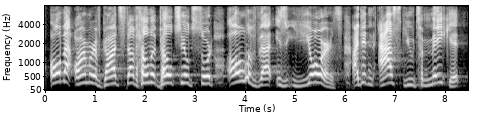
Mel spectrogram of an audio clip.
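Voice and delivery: loud, high preaching with slow emphatic endings; full-force sermon climax; fervent preaching. Acted. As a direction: preach it out to the congregation.

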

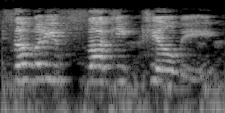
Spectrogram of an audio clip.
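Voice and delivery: hammed-up hangover agony; hungover groaning. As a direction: play a wretched, hungover drinker begging for relief. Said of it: "you're just sitting over here just like".

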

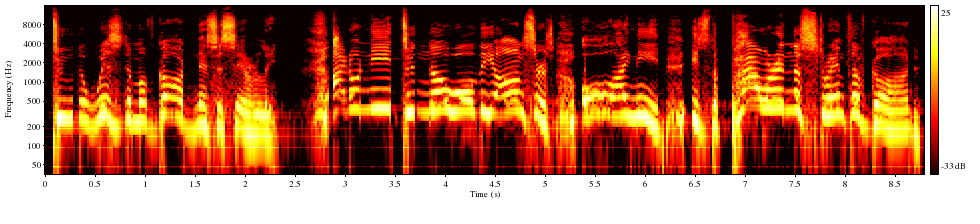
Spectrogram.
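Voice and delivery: high, ringing preacher's voice, building; fired-up preacher driving home the point; full-force preaching. Acted. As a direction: preach it out to the whole room.

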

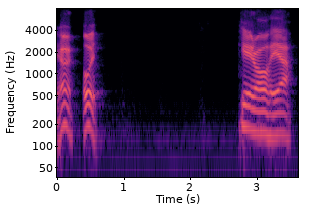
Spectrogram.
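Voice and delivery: Irish guard's shout slipping into Australian; botched Irish accent. Pretend. Drunk Irishman guarding whiskey barrels warns off intruders, botched Irish accent. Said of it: "That turned Australian".

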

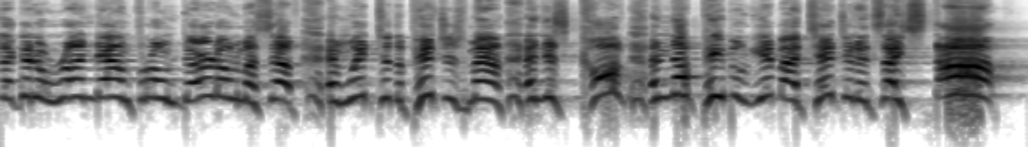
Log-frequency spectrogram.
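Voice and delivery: loud, high, building to a shouted stop; preaching shout. Retold or imitated. Preacher retelling the pastor's wish, shouting loud and high. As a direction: cry it out with rising force.

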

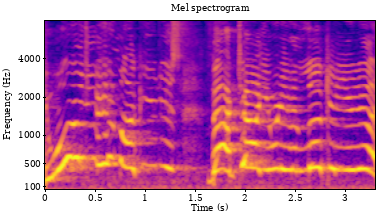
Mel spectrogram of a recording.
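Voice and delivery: very high-pitched mock scream; retold screaming. Strangers yelling at pastor over car, high mock scream. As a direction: shriek it like furious strangers. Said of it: "they're just screaming at me".

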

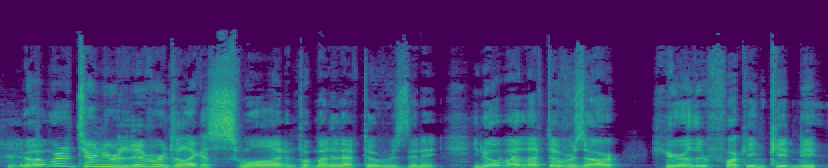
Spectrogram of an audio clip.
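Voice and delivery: fast, casual killer boast; calm psychopath. Acted. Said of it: "That's a good serial killer voice".

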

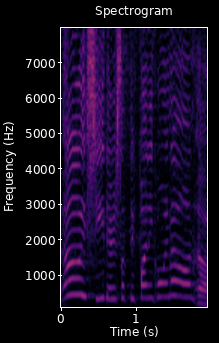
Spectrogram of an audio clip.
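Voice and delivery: high, sly knowing voice; mock the gossips with a high sneer; hammed-up suspicious onlooker; mock insinuating. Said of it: "some people looking at it like".

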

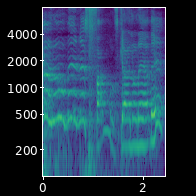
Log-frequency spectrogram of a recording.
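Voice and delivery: breezy imitation of a relaxed onlooker; sing-song pretend calm; mock carefree. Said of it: "sitting there going".

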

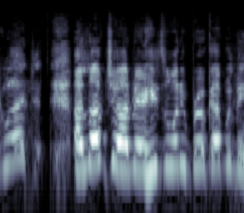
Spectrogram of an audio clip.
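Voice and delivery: high, loud, hammed-up dumped fan; hammed-up heartbroken fan; shocked fan.

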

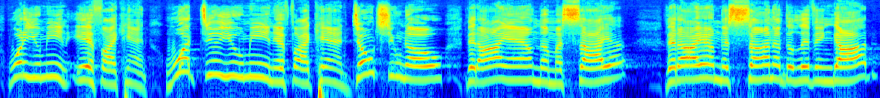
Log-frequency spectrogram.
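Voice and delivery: acted disbelief, loud and insistent; incredulous. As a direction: challenge them with astonished emphasis, stretching the words. Jesus' incredulous reply, acted out.

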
